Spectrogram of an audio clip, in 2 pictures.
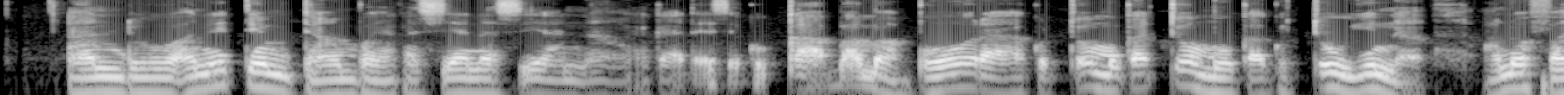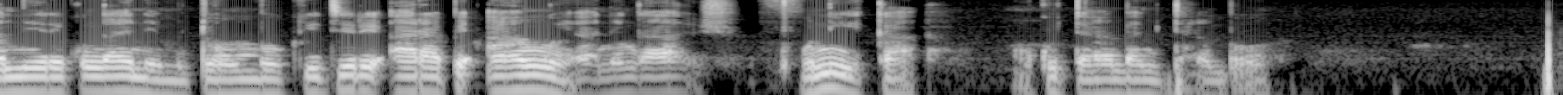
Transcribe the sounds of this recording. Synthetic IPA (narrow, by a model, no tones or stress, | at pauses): anduano̞itemitambo̞jakasijanasijanaa̰kaita̰ise̞kuka̰ɓa̰mabʱo̞ɾakutomukatomukakutuwin̤a | ano̞faniɾekuŋɡaine̞muto̞mbo̞kuitiɾiʔaɾapeʔamwe̞aneŋɡa | vunika | mukutambamitaːmbo̰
